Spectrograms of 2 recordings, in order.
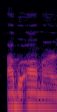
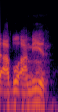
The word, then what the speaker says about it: Abu Amir: this Hadith up that Abu Amar is forcing me to to bring bring out it's actually Abu Amir not Abu Abu Abu Amir Amir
